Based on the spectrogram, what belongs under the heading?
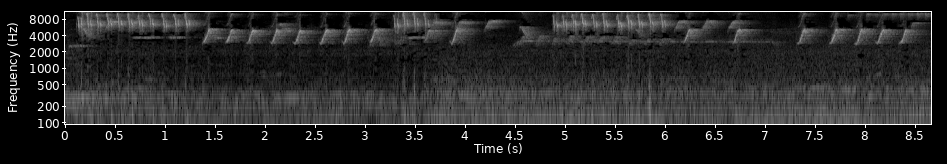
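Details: Sunbird delivering 'tembakan' song: high rapid buzzy trills followed by strings of crisp descending chips, the pattern repeating across the phrase without pause.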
